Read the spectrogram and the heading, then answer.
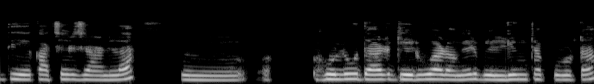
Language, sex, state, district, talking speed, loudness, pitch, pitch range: Bengali, female, West Bengal, North 24 Parganas, 130 wpm, -20 LUFS, 225 Hz, 215-235 Hz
